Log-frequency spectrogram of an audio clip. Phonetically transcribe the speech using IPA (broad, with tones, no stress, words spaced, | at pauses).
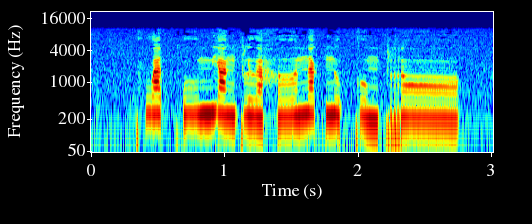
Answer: kʰwa˦˥t̚ʔuː˦˥mja˧ŋplɯ˨˩a̯ hɤː˦˥na˥˩k̚nu˥˩ʔko˨˩m prɔː˧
